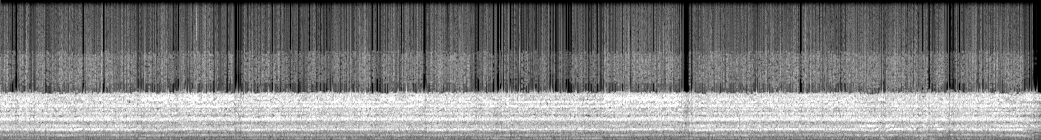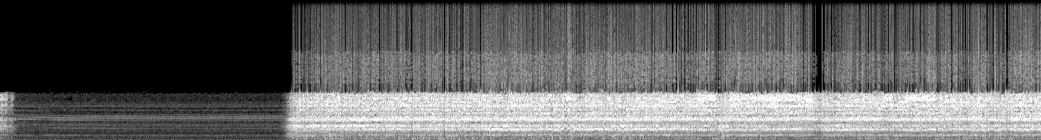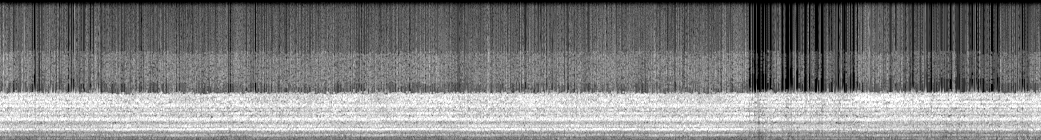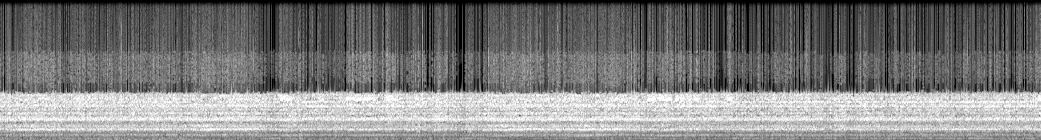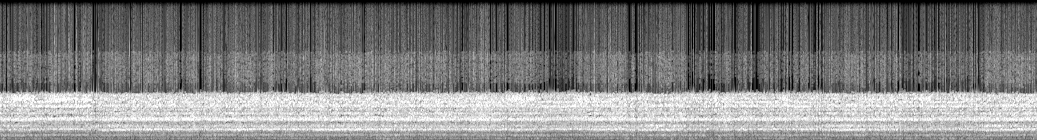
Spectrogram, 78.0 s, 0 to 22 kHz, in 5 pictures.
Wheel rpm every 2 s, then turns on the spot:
230, 230, 230, 230, 230, 230, 220, 110, 0, 20, 200, 230, 230, 220, 220, 230, 230, 220, 230, 230, 220, 230, 230, 230, 230, 230, 230, 230, 230, 230, 230, 230, 230, 230, 230, 230, 230, 230, 230.
none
